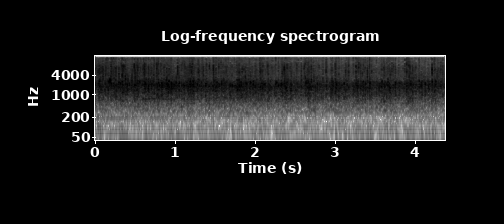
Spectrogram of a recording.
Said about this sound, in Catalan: som a l'auditori de l'edifici D-Factory del Consorci de la Zona Franca i avui farem el darrer dels capítols de RAC & Go en públic, que ens ha volgut acompanyar. A veure si s'escolta aquest aplaudiment, que es noti la presència del públic.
